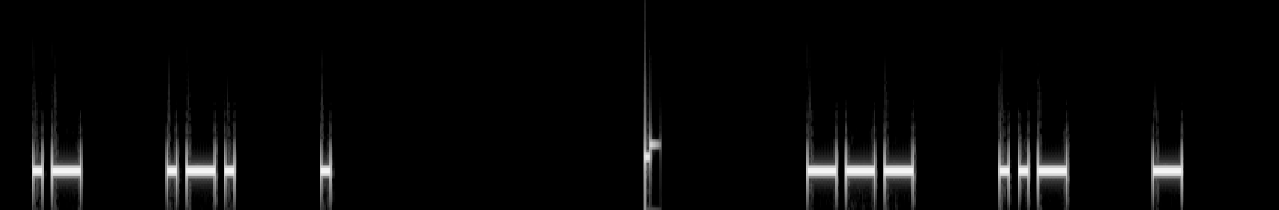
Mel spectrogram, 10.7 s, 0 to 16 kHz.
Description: Morse code, heard as a keyed tone, about 15 wpm, spaced as for 9 wpm, 700 Hz. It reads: ARE OUT
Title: 3x Character Spacing - Top 100 Words - 15wpm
